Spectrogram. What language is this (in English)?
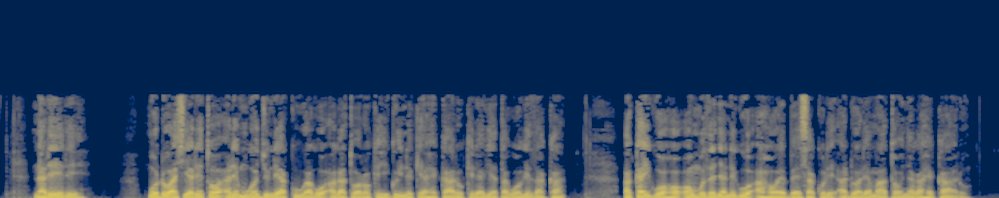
Kikuyu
